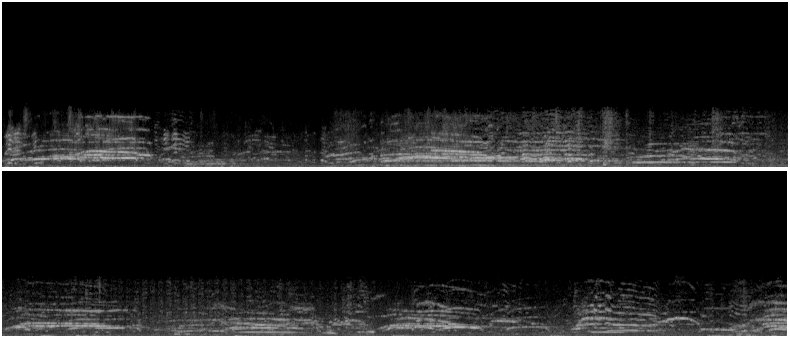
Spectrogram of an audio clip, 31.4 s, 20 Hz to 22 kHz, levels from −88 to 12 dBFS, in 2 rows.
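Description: Throughout the clip, a noise suppressor applied to music or sounds is at work. A speech-oriented suppressor treats sustained, steady material and its ambience as noise and pulls it down by as much as around 15 dB, while onsets pass largely intact. The result is a pumping, thinning quality. Unlike a plain compressor, the level drop tracks how steady the sound is, not how loud it is. The top end stops near 8 kHz, which is the call path's bandwidth and is heard separately from the pumping.

Sound cut by the noise suppressor comes in eight stretches: 2.99 to 7.57 s (about 15 dB at its deepest), 11.76 to 12.64 s (about 13 dB), 14.67 to 15.97 s (about 14 dB), 18.16 to 20.28 s (about 14 dB), 21.86 to 23.4 s (about 13 dB), 25.26 to 27.19 s (about 14 dB), then briefer dips at 28.76 to 28.93 s (about 6 dB) and 29.48 to 29.7 s (about 9 dB). Held sounds and decays sink rather than vanish, and attacks cut through. 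That is what separates this from a dropout, where everything falls silent at once.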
